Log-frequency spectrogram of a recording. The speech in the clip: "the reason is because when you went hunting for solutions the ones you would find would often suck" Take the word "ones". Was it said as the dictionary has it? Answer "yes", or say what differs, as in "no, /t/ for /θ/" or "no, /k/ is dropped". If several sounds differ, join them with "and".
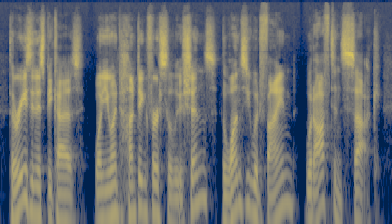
yes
